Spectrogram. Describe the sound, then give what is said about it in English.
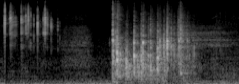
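Dice clatter and tumble across a hard table in two quick bursts, a short rattle followed by a louder, busier roll of small clicking impacts, with no voices. “See what happens when you don't kiss your dice?”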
